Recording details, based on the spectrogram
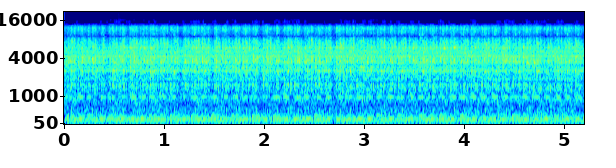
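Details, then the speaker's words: First start since October after build work: strong steady lumpy cam-like rumble, no knocks or rattles, no fuel leaks; runs pretty good with small issues left, like a wobbling AC belt. "well no fuel leaks car runs pretty good it's obviously still little things here there but i am far from bad about it"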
